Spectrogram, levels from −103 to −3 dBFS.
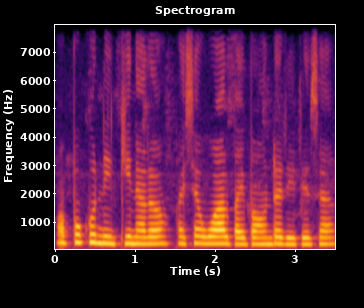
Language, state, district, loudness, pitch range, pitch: Kokborok, Tripura, Dhalai, -16 LUFS, 225-245 Hz, 235 Hz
